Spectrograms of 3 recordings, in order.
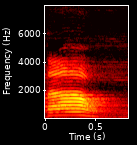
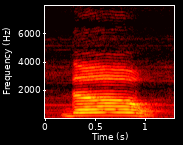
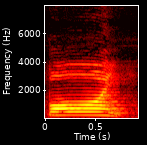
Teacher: Essas palavras nós dizemos que são ditongos nasais, porque eles fazem com que os sons saiam do nariz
